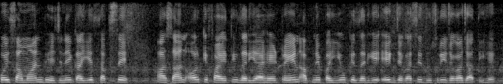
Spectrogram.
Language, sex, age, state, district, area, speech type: Urdu, female, 30-45, Delhi, Central Delhi, urban, spontaneous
